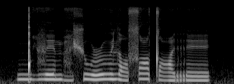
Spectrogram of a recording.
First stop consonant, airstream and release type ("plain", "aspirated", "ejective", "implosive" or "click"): click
